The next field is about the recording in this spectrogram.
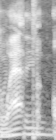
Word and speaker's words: WAP: Is WAP or WAMP? – WAP. I don't.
